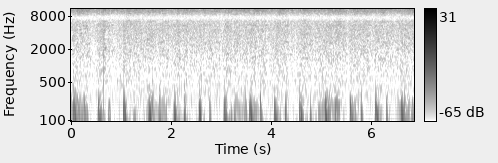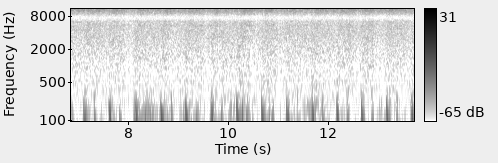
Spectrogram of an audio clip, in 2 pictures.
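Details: Person's own heartbeat beating very quickly: fast, regular, deep thumping beats at roughly 120 beats per minute, a rapid heartbeat (tachycardia).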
